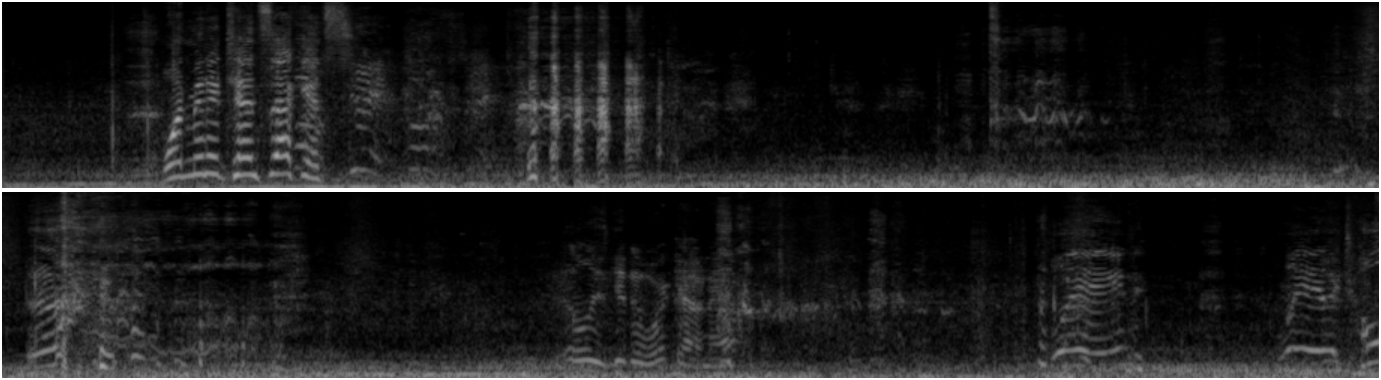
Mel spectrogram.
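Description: A man talks loudly and with animation close by, inside a car.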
